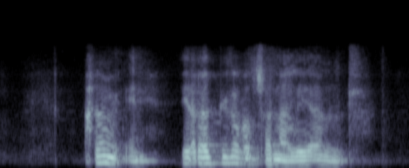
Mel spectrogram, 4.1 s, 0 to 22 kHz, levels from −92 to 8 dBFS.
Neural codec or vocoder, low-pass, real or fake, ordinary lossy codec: codec, 16 kHz, 1.1 kbps, Voila-Tokenizer; 7.2 kHz; fake; MP3, 96 kbps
